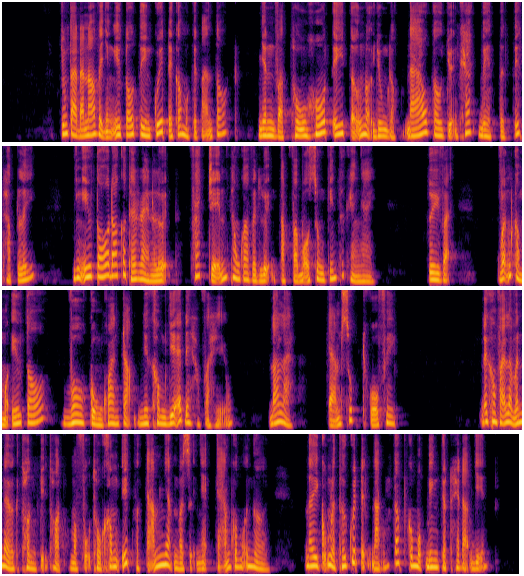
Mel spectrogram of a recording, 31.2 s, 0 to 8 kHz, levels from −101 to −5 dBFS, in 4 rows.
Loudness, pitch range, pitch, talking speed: -26 LUFS, 130-180 Hz, 150 Hz, 230 wpm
